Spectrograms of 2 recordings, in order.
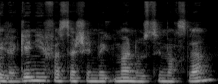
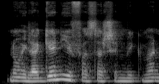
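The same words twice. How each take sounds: First: Said in the usual way. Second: Correcting himself, loud, gagné pushed out hard; loud correction. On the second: Real, not acted. Vlogger corrects his own slip about the result, loud. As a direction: snap back the mistake with gagné hit loud. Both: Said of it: "excusez-moi".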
